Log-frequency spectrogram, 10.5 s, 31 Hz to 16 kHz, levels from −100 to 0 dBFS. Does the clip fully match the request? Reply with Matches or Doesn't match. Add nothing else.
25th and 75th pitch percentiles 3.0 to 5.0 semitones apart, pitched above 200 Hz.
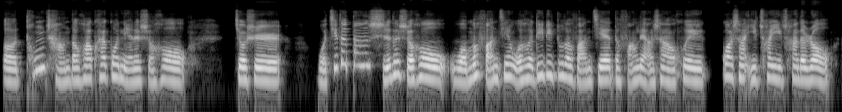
Doesn't match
